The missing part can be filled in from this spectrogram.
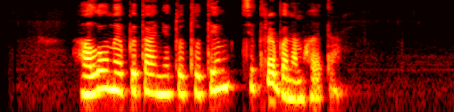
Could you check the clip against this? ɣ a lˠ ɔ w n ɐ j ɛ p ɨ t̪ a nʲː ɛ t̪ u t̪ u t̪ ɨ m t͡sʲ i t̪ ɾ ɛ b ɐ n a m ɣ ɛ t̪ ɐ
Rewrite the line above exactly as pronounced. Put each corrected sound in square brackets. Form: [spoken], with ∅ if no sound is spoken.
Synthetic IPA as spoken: ɣ a lˠ ɔ w n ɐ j ɛ p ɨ t̪ a nʲː ɛ t̪ u t̪ u t̪ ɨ m t͡sʲ i t̪ ɾ ɛ b ɐ n a m ɣ ɛ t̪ ɐ

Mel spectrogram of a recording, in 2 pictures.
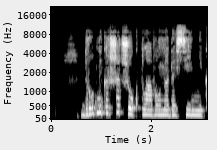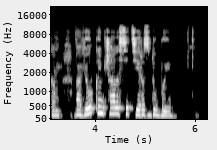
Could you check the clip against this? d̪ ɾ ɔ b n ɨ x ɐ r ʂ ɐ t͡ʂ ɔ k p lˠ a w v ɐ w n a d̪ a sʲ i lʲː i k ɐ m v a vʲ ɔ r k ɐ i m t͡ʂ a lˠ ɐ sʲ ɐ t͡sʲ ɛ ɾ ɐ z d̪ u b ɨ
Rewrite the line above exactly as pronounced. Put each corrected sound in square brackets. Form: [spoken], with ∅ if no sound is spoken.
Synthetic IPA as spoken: d̪ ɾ ɔ b n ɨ [k] ɐ r ʂ [a] t͡ʂ ɔ k p lˠ a [∅] v ɐ w n [ɐ] d̪ a sʲ i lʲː i k ɐ m v a vʲ ɔ r k ɐ i m t͡ʂ a lˠ ɐ sʲ ɐ t͡sʲ ɛ ɾ ɐ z d̪ u b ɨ

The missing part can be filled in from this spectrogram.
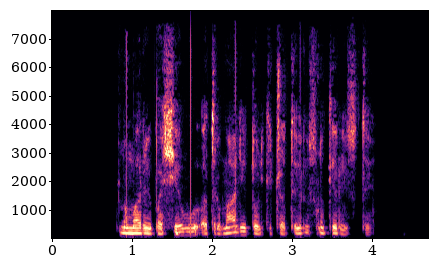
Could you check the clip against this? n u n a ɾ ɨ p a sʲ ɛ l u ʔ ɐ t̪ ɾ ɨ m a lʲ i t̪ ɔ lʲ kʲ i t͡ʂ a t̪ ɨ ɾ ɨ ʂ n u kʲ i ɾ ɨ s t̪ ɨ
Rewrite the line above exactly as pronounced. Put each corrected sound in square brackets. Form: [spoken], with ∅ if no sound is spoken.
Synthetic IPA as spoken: n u [m] a ɾ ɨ p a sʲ ɛ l u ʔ ɐ t̪ ɾ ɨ m a lʲ i t̪ ɔ lʲ kʲ i t͡ʂ a t̪ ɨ ɾ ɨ [s] n u kʲ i ɾ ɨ s t̪ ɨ

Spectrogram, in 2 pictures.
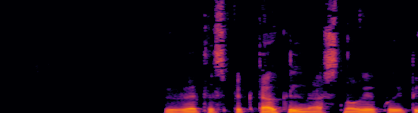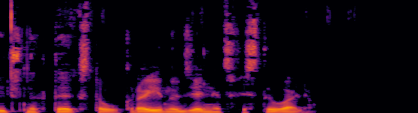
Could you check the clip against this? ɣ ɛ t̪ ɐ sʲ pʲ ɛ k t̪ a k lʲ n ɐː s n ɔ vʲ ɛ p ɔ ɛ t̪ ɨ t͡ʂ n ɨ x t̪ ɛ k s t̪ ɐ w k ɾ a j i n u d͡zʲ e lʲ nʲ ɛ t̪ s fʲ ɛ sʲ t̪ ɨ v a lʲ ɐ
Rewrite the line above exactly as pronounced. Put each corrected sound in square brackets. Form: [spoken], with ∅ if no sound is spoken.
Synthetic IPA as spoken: ɣ ɛ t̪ ɐ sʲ pʲ ɛ k t̪ a k lʲ n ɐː s n ɔ vʲ ɛ p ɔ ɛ t̪ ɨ t͡ʂ n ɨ x t̪ ɛ k s t̪ ɐ w k ɾ a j i n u d͡zʲ e lʲ nʲ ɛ t̪ s fʲ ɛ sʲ t̪ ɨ v a lʲ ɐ

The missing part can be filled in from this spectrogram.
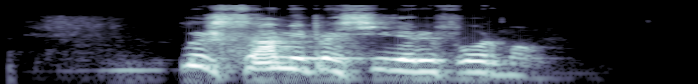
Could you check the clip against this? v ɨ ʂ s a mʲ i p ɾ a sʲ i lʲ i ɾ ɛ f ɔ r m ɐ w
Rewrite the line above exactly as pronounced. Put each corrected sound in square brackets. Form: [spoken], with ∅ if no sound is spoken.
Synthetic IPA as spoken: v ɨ ʂ s a mʲ i p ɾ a sʲ i lʲ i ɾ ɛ f ɔ r m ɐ w

